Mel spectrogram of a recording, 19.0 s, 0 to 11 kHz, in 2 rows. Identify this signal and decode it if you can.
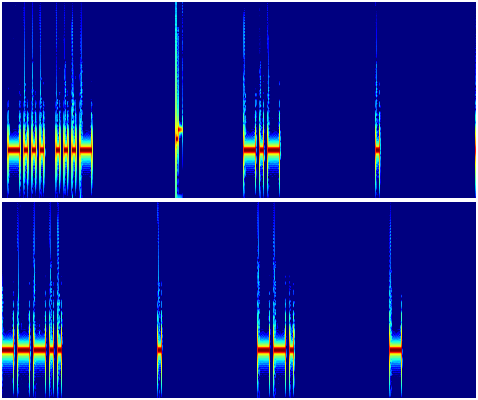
Morse code, heard as a keyed tone, about 15 wpm, spaced as for 5 wpm, 700 Hz. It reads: BV KE8EGT
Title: USA Call Signs - 8x Character Spacing - 15wpm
